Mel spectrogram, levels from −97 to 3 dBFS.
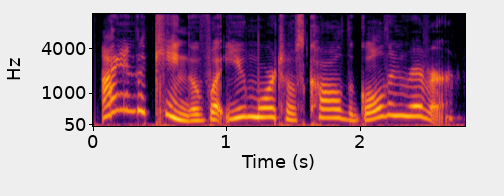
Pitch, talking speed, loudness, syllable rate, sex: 270 Hz, 260 wpm, -16 LUFS, 6.5 syllables/s, female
